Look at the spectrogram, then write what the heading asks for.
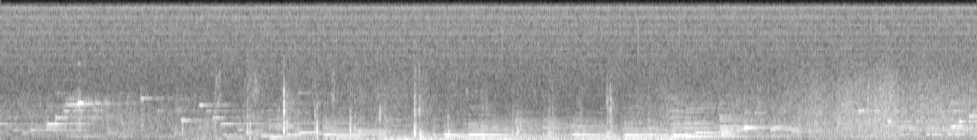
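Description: Pigs squeal and grunt in a busy, overlapping chorus that grows louder through the middle and then eases off slightly, with no one talking.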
